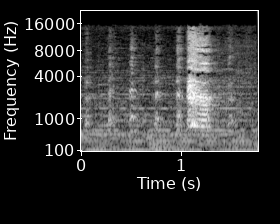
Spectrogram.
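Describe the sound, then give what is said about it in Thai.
A chicken clucks in a quick series of short, rhythmic bursts, rising into a louder, harsher squawk near the end, with no talking. “เมื่อพระองค์ได้ส่องกระจก พระองค์ก็ได้รู้สึกประหลาดพระทัยเป็นอย่างมาก เมื่อได้เห็นไก่ตงจ้องมองมาที่พระองค์”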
